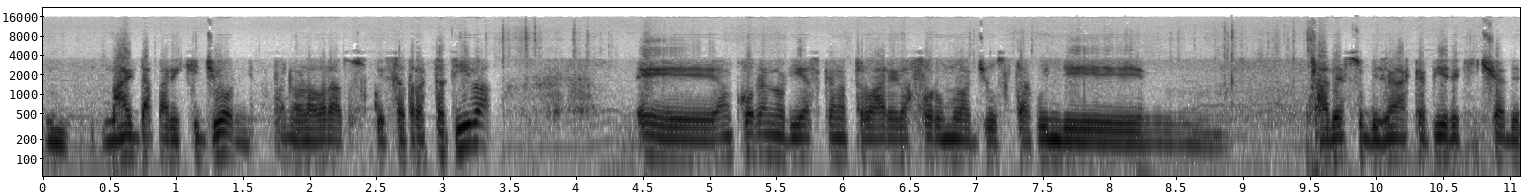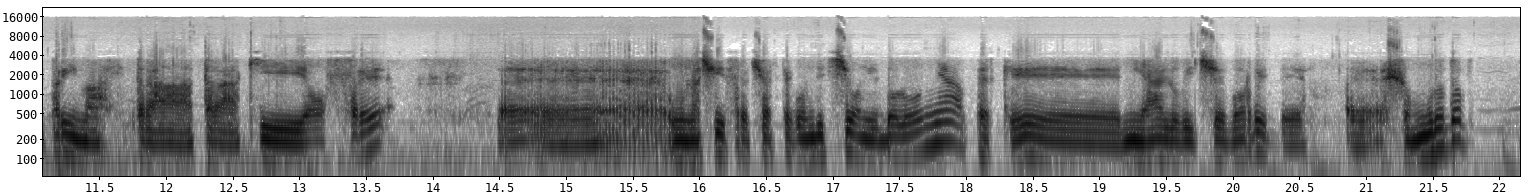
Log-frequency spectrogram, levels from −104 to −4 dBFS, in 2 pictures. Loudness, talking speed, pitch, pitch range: -17 LUFS, 115 wpm, 100 Hz, 90-110 Hz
